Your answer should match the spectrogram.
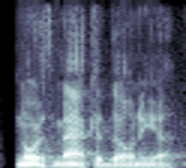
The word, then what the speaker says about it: North Macedonia: Yeah, but I can't talk about it because it makes me defend Wayne Gretzky, because it's actually, apparently, it's supposed to be pronounced North Macedonia.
